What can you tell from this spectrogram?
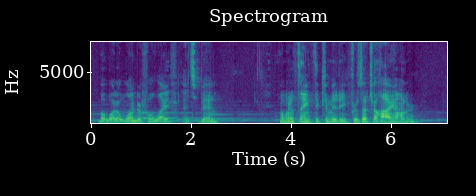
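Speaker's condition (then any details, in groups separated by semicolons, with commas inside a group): ALS; no cure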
